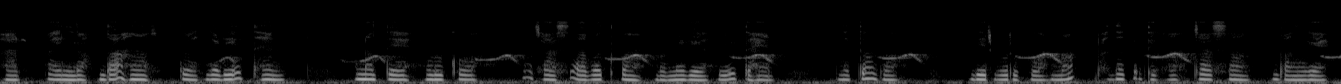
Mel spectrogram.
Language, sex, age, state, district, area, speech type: Santali, female, 30-45, Jharkhand, Seraikela Kharsawan, rural, spontaneous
